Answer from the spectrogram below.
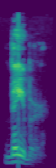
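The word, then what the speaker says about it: Weber: a German Economist and is for this reason we pronounce it vber he devised his model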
